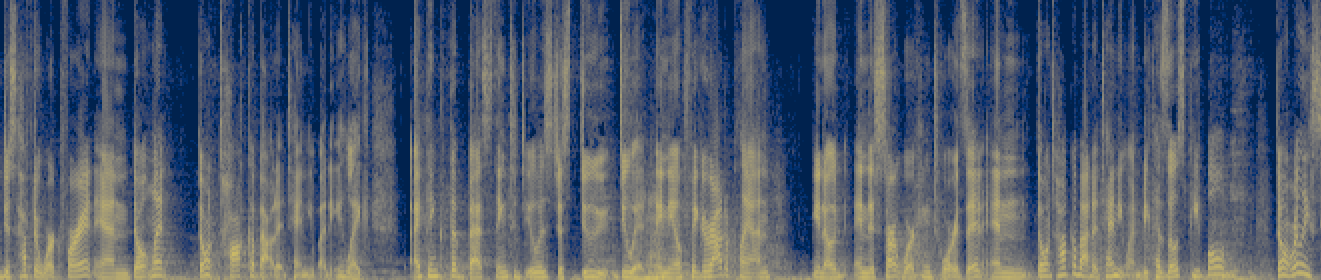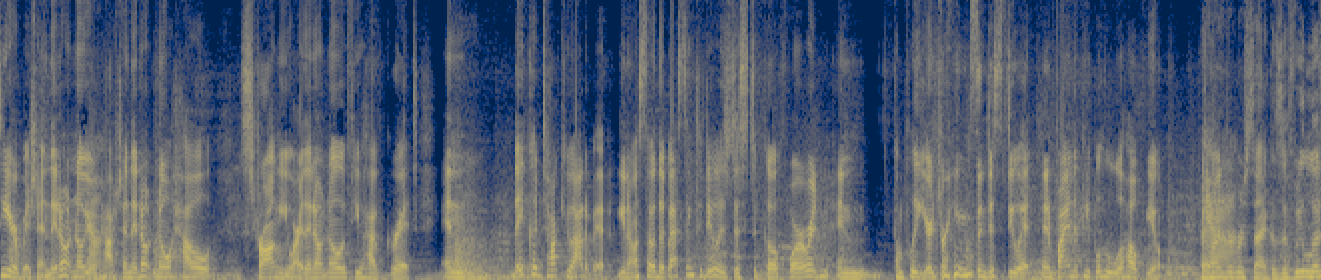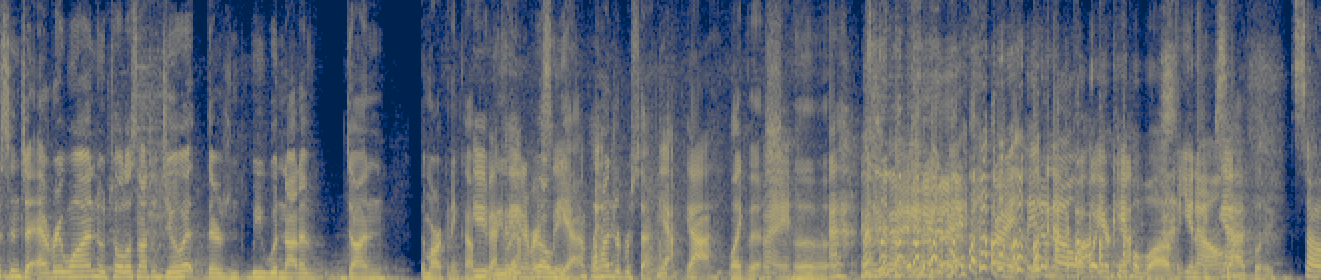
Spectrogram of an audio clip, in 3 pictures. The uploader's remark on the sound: We’re live at Café Lola in Las Vegas.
